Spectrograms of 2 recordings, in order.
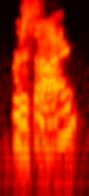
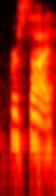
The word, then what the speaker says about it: Versailles: verse versus France how do you say it Versailles Versailles yeah that's it's been a long day for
